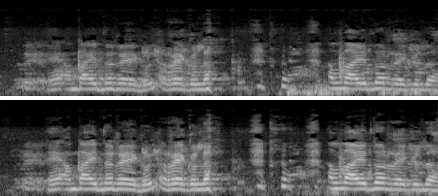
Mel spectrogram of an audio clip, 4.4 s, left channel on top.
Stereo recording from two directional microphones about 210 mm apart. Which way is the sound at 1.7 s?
15° right (ahead or behind).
